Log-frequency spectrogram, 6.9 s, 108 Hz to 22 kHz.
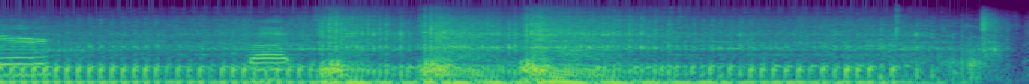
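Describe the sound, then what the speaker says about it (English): A Kawasaki KLX140 dirt bike on its stock exhaust with the spark arrestor torn out idles with a steady, loud, close putter, rising in a few quick revs and clattering bursts, while someone talks briefly near the end. "She's running pretty good. Still got the stock exhaust"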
